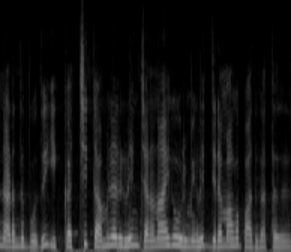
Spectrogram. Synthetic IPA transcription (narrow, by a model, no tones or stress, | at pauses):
nɐɽɐnd̪ɐpoːðɯɪkːɐt͡ʃːit̪ɐmɪɻɐɾɣɐɭɪnd͡ʒɐnɐnaːjɐɣɐʊɾɪmɪɣɐɭɪd̪ɪnɐmaːɣɐpːaːðɯɣaːt̪ːɐðɯ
